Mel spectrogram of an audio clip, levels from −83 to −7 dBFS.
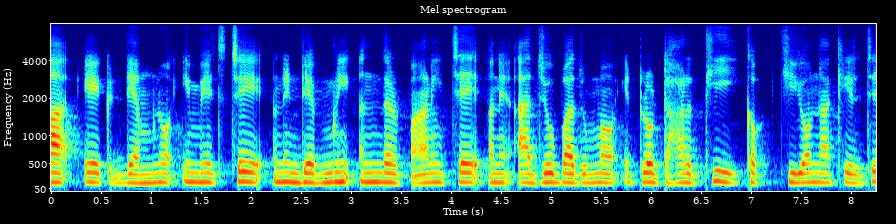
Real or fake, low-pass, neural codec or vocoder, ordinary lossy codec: fake; none; codec, 16 kHz, about 1 kbps, DyCAST, with the encoder's durations; none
